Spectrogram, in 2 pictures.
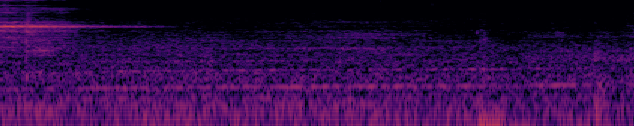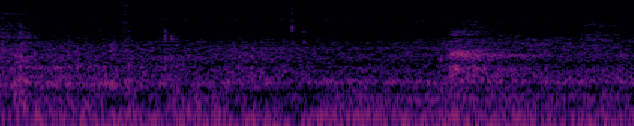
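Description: A train running at a railway station, heard from inside a parked car: a steady low rumble with a faint whine that rises slowly over the first few seconds, and a brief low thump about halfway through.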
